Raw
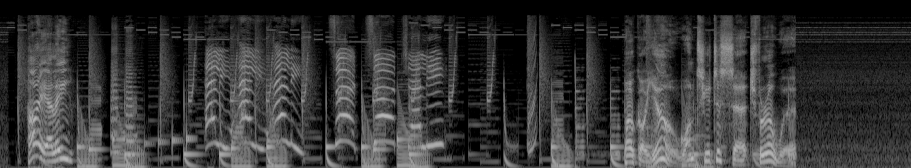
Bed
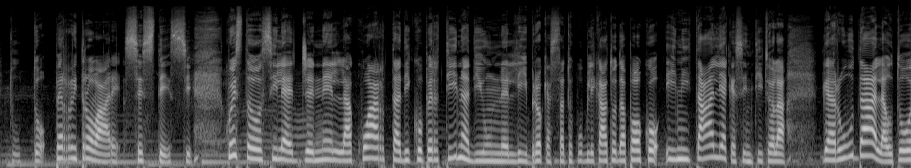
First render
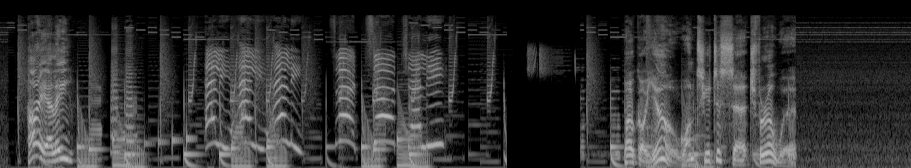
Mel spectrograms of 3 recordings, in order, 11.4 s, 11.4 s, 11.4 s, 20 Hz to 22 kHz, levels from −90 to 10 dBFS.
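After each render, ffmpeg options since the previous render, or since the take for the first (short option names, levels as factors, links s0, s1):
-filter_complex "[0:a]asplit=3[s0][s1][s2];[s0]afade=t=out:st=3.75:d=0.02[s3];[s1]acompressor=threshold=0.0112:ratio=4:attack=3.2:release=140:knee=1:detection=peak,afade=t=in:st=3.75:d=0.02,afade=t=out:st=4.23:d=0.02[s4];[s2]afade=t=in:st=4.23:d=0.02[s5];[s3][s4][s5]amix=inputs=3:normalize=0,asettb=1/sr,asplit=3[s6][s7][s8];[s6]atrim=end=6.334[s9];[s7]atrim=start=6.33:end=7.26,asetpts=PTS-STARTPTS,afade=t=in:d=0.004:c=qsin,afade=t=out:st=0.926:d=0.004:c=qsin,asuperpass=centerf=5100:order=12:qfactor=1.7[s10];[s8]atrim=start=7.256[s11];[s9][s10]acrossfade=d=0.004:c1=hsin:c2=qsin[s12];[s12][s11]acrossfade=d=0.004:c1=qsin:c2=hsin"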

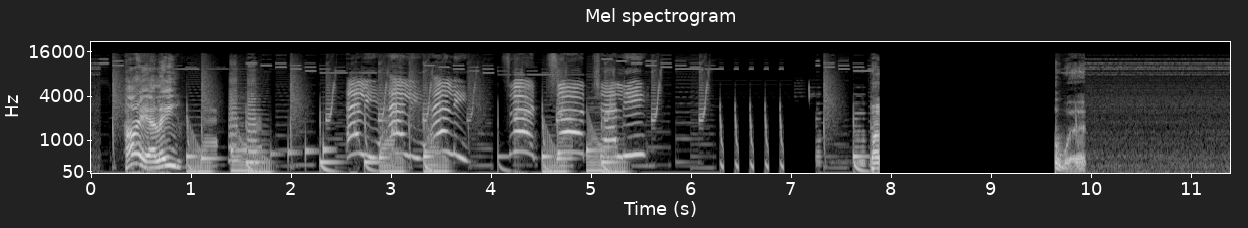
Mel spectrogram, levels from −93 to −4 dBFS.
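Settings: -filter_complex "[0:a]asettb=1/sr,asplit=3[s0][s1][s2];[s0]atrim=end=2.304[s3];[s1]atrim=start=2.3:end=2.71,asetpts=PTS-STARTPTS,afade=t=in:d=0.004:c=qsin,afade=t=out:st=0.406:d=0.004:c=qsin,equalizer=f=11000:w=1.1:g=-6[s4];[s2]atrim=start=2.706[s5];[s3][s4]acrossfade=d=0.004:c1=hsin:c2=qsin[s6];[s6][s5]acrossfade=d=0.004:c1=qsin:c2=hsin,asplit=8[s7][s8][s9][s10][s11][s12][s13][s14];[s7]atrim=end=6.442[s15];[s8]atrim=start=6.288:end=6.442[s16];[s9]atrim=start=6.288:end=6.442[s17];[s10]atrim=start=6.288:end=6.442[s18];[s11]atrim=start=6.288:end=6.442[s19];[s12]atrim=start=7.038:end=7.89,asetpts=PTS-STARTPTS,afade=t=out:st=0.848:d=0.004:c=hsin[s20];[s13]atrim=start=7.89:end=9.65,asetpts=PTS-STARTPTS,volume=0[s21];[s14]atrim=start=9.65,asetpts=PTS-STARTPTS,afade=t=in:d=0.004:c=hsin[s22];[s15][s16]acrossfade=d=0.004:c1=hsin:c2=hsin[s23];[s23][s17]acrossfade=d=0.004:c1=hsin:c2=hsin[s24];[s24][s18]acrossfade=d=0.004:c1=hsin:c2=hsin[s25];[s25][s19]acrossfade=d=0.004:c1=hsin:c2=hsin[s26];[s20][s21][s22]concat=n=3:v=0:a=1[s27];[s26][s27]acrossfade=d=0.004:c1=hsin:c2=hsin"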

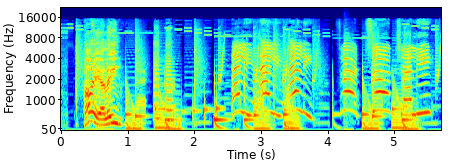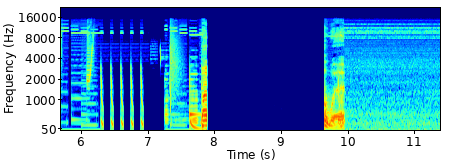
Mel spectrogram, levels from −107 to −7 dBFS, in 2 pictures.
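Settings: -filter_complex "[0:a]asettb=1/sr,asplit=3[s0][s1][s2];[s0]atrim=end=1.964[s3];[s1]atrim=start=1.96:end=2.6,asetpts=PTS-STARTPTS,afade=t=in:d=0.004:c=qsin,afade=t=out:st=0.636:d=0.004:c=qsin,equalizer=f=400:w=3.9:g=12.5[s4];[s2]atrim=start=2.596[s5];[s3][s4]acrossfade=d=0.004:c1=hsin:c2=qsin[s6];[s6][s5]acrossfade=d=0.004:c1=qsin:c2=hsin,asettb=1/sr,asplit=3[s7][s8][s9];[s7]atrim=end=3.884[s10];[s8]atrim=start=3.88:end=4.51,asetpts=PTS-STARTPTS,afade=t=in:d=0.004:c=qsin,afade=t=out:st=0.626:d=0.004:c=qsin,asplit=2[s11][s12];[s12]highpass=f=720:p=1,volume=2,asoftclip=type=tanh:threshold=0.224[s13];[s11][s13]amix=inputs=2:normalize=0,lowpass=f=2200:p=1,volume=0.501[s14];[s9]atrim=start=4.506[s15];[s10][s14]acrossfade=d=0.004:c1=hsin:c2=qsin[s16];[s16][s15]acrossfade=d=0.004:c1=qsin:c2=hsin"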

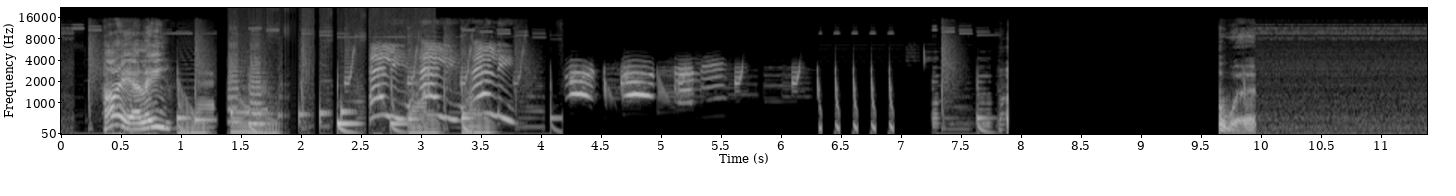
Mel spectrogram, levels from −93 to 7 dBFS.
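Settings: -filter_complex "[0:a]asettb=1/sr,asplit=3[s0][s1][s2];[s0]atrim=end=1.294[s3];[s1]atrim=start=1.29:end=3.12,asetpts=PTS-STARTPTS,afade=t=in:d=0.004:c=qsin,afade=t=out:st=1.826:d=0.004:c=qsin,aeval=exprs='val(0)*gte(abs(val(0)),0.0112)':c=same[s4];[s2]atrim=start=3.116[s5];[s3][s4]acrossfade=d=0.004:c1=hsin:c2=qsin[s6];[s6][s5]acrossfade=d=0.004:c1=qsin:c2=hsin,asettb=1/sr,asplit=3[s7][s8][s9];[s7]atrim=end=4.174[s10];[s8]atrim=start=4.17:end=6.32,asetpts=PTS-STARTPTS,afade=t=in:d=0.004:c=qsin,afade=t=out:st=2.146:d=0.004:c=qsin,asuperpass=centerf=2000:order=12:qfactor=1[s11];[s9]atrim=start=6.316[s12];[s10][s11]acrossfade=d=0.004:c1=hsin:c2=qsin[s13];[s13][s12]acrossfade=d=0.004:c1=qsin:c2=hsin,asplit=2[s14][s15];[s14]atrim=end=7.88,asetpts=PTS-STARTPTS,afade=t=out:st=7.41:d=0.47[s16];[s15]atrim=start=7.88,asetpts=PTS-STARTPTS,afade=t=in:d=0.004:c=hsin[s17];[s16][s17]concat=n=2:v=0:a=1"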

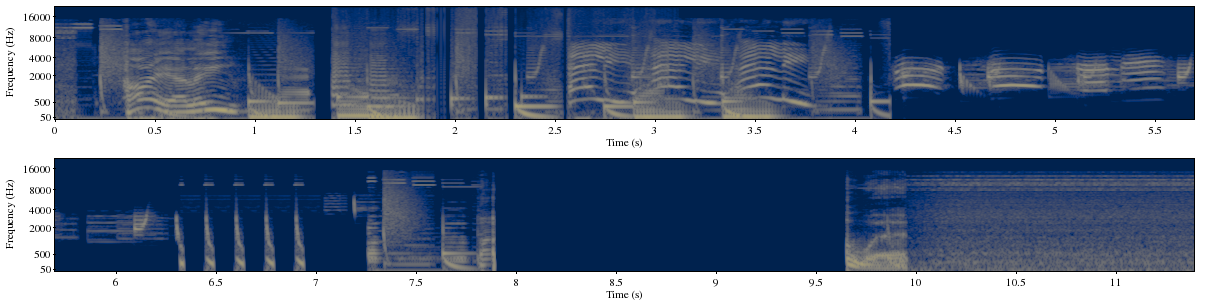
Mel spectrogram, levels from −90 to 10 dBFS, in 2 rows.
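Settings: -filter_complex "[0:a]acrossover=split=190[s0][s1];[s1]acompressor=threshold=0.0141:ratio=4[s2];[s0][s2]amix=inputs=2:normalize=0,asplit=2[s3][s4];[s4]alimiter=level_in=2.24:limit=0.0631:level=0:latency=1:release=157,volume=0.447,volume=1.33[s5];[s3][s5]amix=inputs=2:normalize=0"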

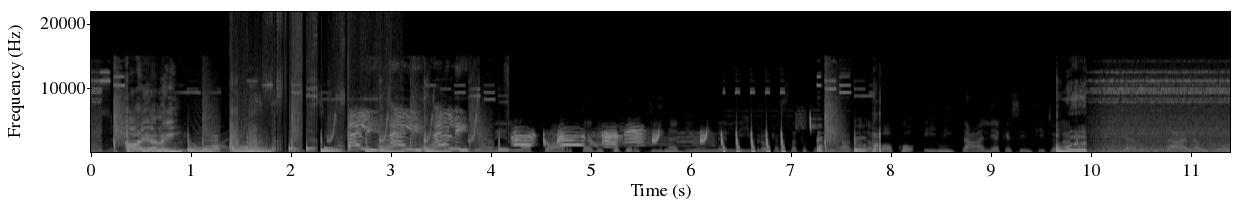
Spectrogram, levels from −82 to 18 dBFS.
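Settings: -filter_complex "[1:a]volume=0.0299[s0];[0:a][s0]amix=inputs=2:normalize=0"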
